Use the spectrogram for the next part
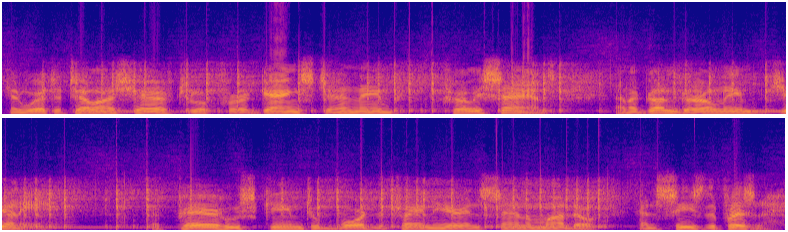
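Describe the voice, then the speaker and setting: A man's voice: fairly high pitch, animated, normal speed. A man playing an earnest, insistent colleague reasoning with a deluded friend in theatrical old radio drama style. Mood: grave, explaining. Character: urgent male lawman or colleague pleading with deluded friend. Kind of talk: 1940s-50s radio drama acting. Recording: crackly, hissing old radio recording.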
